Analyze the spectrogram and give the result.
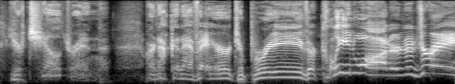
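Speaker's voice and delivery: fake fear-mongering, fire-and-brimstone doom preacher voice. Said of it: "Fire and brimstone".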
